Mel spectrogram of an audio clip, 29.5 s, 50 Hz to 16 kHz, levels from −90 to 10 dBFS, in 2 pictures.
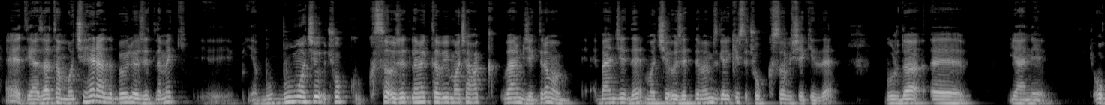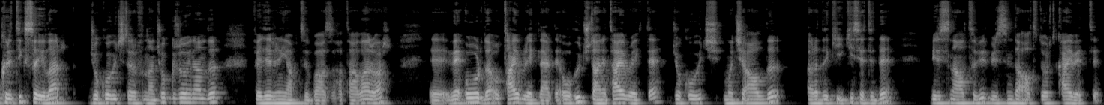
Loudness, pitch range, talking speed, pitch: -27 LUFS, 125-150 Hz, 135 wpm, 130 Hz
